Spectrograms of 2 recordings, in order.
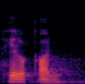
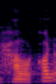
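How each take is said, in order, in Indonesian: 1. Vokal pertamanya 'i' tinggi. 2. Vokal pertamanya 'a' terbuka. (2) "halqan dengan fathah"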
